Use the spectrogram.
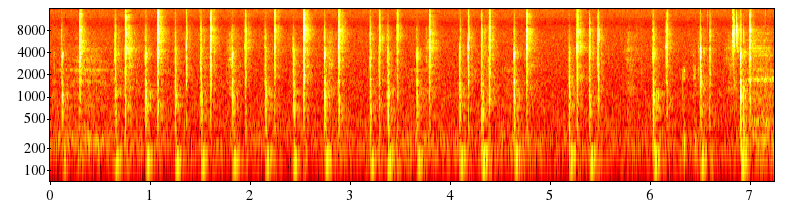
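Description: Data values being keyed into a calculator, a quick run of light clicking key presses at an uneven pace with short pauses, close and quiet with no voices.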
